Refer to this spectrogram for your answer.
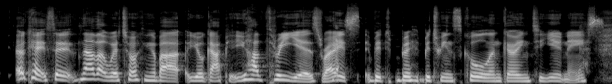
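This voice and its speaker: With lively intonation and hardly any pauses, a plain, everyday voice moves at a fairly quick pace in a very clean recording with a silent background. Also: woman, fairly low pitch for a woman. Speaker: podcast host. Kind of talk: casual interview chat.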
